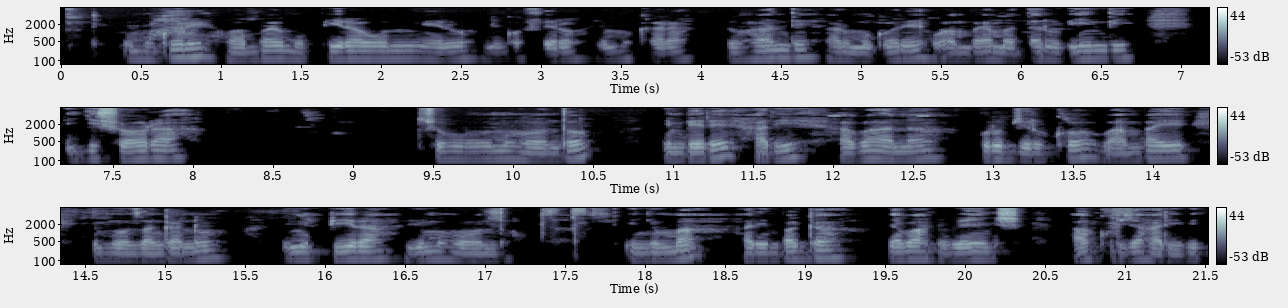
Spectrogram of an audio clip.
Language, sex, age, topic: Kinyarwanda, male, 18-24, government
